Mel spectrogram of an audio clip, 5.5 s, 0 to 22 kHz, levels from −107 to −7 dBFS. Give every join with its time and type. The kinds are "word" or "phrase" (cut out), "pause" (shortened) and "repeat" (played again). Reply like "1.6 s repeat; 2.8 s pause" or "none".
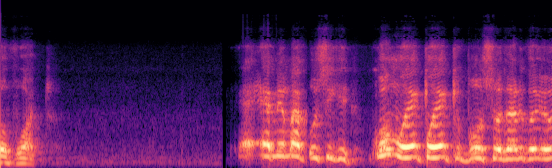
3.1 s word; 4.3 s repeat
